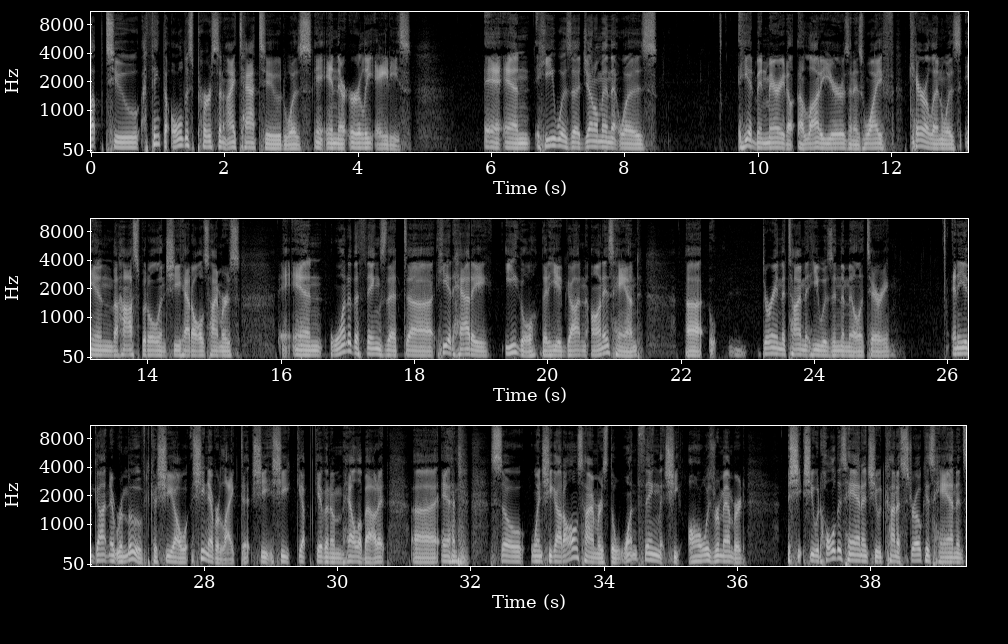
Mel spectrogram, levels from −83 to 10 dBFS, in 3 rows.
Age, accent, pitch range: 30-49, American, 100-125 Hz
